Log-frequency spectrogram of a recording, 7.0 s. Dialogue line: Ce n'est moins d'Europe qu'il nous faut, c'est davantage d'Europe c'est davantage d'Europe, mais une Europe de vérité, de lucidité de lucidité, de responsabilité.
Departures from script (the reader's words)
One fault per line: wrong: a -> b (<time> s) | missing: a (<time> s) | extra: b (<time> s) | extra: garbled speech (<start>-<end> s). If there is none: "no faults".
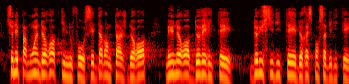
extra: pas (0.4 s)
missing: c'est davantage d'Europe (3.0 s)
missing: lucidité de (6.0 s)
